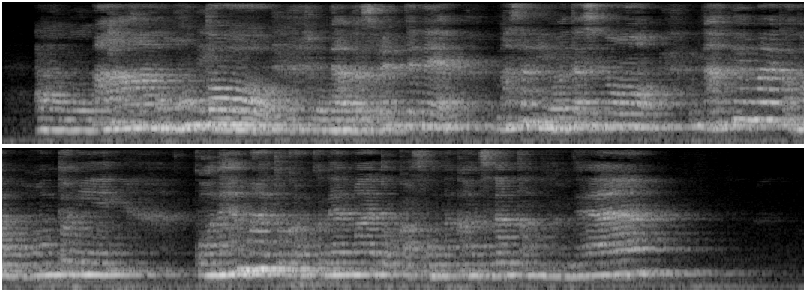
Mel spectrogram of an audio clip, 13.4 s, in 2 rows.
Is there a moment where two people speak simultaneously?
Yes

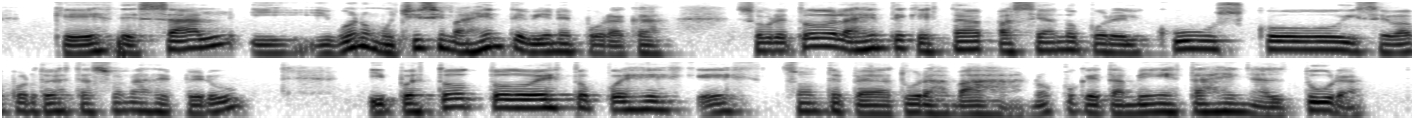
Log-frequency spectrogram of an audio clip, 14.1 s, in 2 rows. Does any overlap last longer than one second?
No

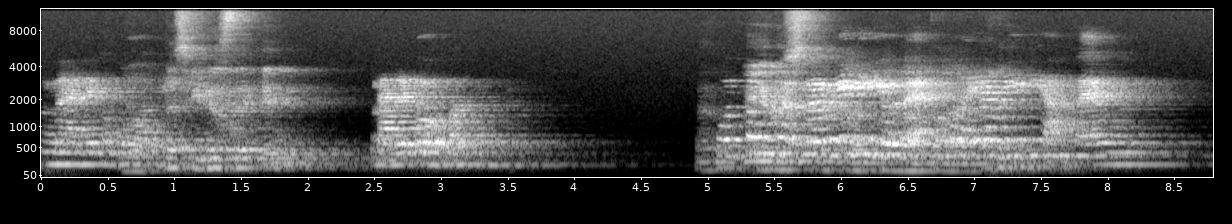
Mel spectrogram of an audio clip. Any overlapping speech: Yes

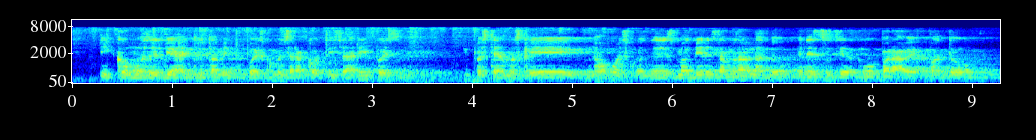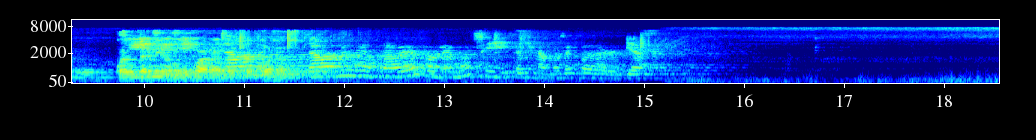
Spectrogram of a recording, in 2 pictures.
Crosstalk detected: Yes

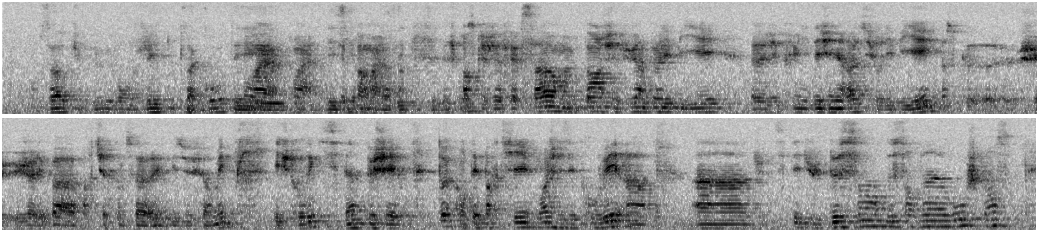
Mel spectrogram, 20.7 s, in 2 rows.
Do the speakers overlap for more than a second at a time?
Yes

